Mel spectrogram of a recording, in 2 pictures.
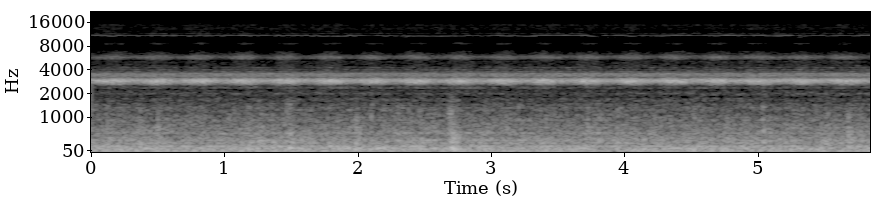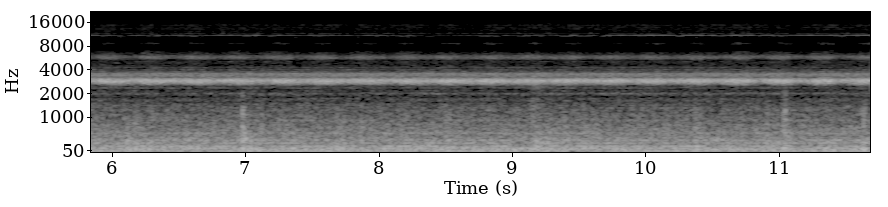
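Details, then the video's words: Crickets chirping at Lake Arrowhead, California: a steady, high, rapidly pulsing trill that runs unbroken through the whole recording with faint higher overtones, over a soft low background rumble. "Serenity sounds crickets chirping lake arrowhead"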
